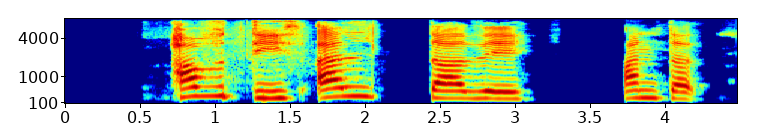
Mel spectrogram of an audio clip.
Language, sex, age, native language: Icelandic, male, 10, Icelandic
